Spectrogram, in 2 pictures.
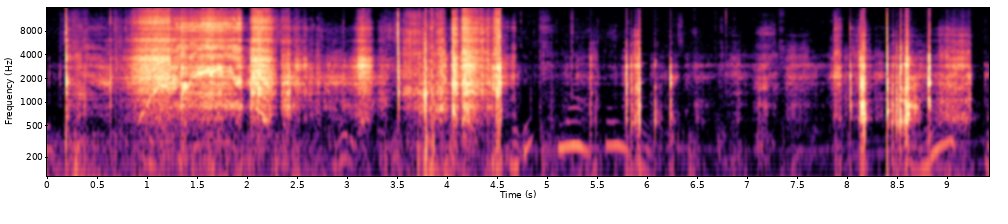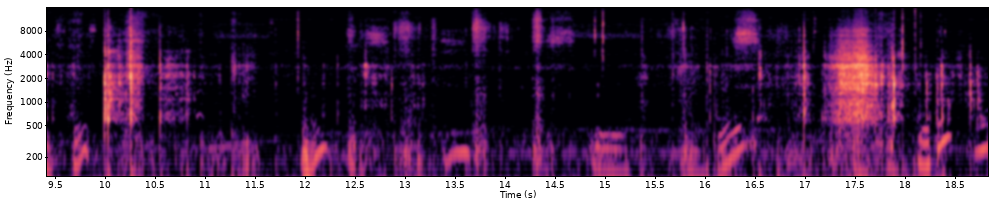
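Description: Loud rustling and scraping noise as a tandem paraglider comes in to land on snow, in bursts over the first few seconds, again about halfway through and briefly near the end, with quiet voices talking in between.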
